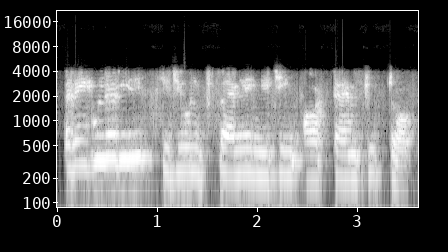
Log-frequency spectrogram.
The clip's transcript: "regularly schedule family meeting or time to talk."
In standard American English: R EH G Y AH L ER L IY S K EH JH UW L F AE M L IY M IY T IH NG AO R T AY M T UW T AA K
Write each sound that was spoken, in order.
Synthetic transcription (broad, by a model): R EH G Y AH L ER L IY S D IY UW N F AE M L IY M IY T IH NG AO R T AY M T UW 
